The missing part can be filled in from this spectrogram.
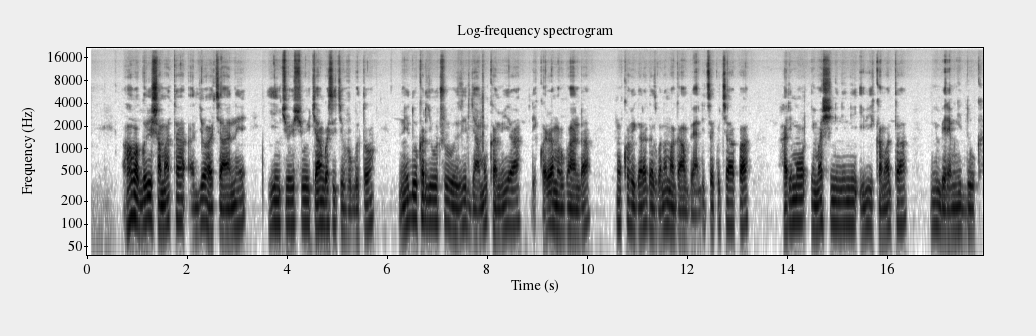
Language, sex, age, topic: Kinyarwanda, male, 18-24, finance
